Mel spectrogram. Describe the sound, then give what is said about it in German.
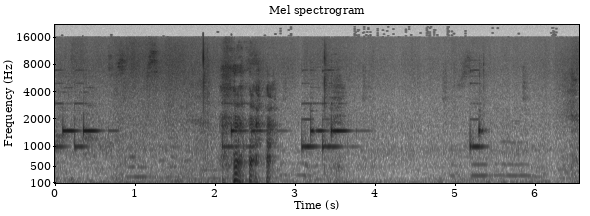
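A phone timer alarm beeps in short electronic tone pairs that repeat every few seconds, moderately quiet, with a burst of laughter and voices between the beeps. “Dein Handy piept.”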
